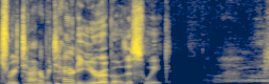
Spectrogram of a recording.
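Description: A man speaks with animation through a microphone in a large room.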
